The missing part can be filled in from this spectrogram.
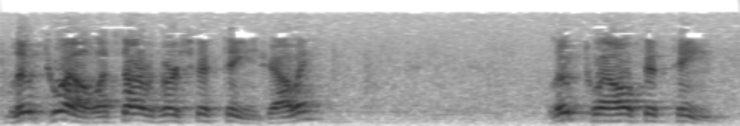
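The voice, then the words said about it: American accent. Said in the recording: “is this American accent difficult for you?”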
